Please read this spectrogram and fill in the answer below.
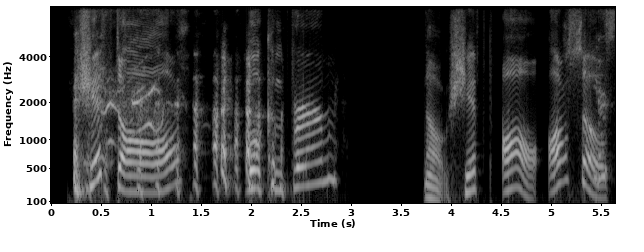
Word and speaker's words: Shiftall: It's because I want to make sure the F gets in there.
